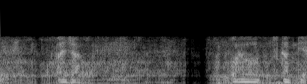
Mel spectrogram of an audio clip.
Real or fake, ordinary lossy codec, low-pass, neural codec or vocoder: fake; none; 3.6 kHz; codec, 16 kHz, 4.8 kbps, FACodec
